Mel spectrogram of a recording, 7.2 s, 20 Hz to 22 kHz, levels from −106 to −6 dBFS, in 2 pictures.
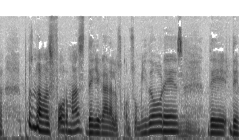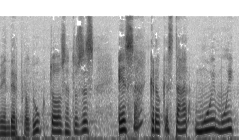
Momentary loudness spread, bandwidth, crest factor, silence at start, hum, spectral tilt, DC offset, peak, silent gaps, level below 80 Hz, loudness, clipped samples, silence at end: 8 LU; 14.5 kHz; 20 dB; 0 s; none; -5.5 dB/octave; under 0.1%; 0 dBFS; none; -40 dBFS; -20 LUFS; under 0.1%; 0.1 s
